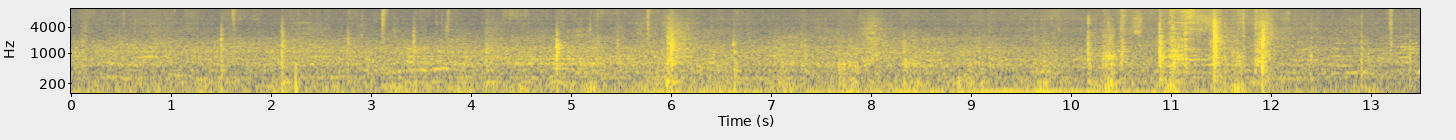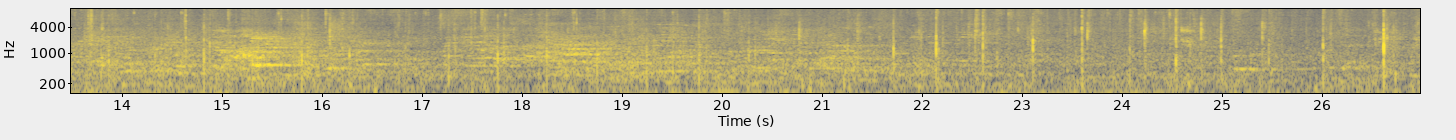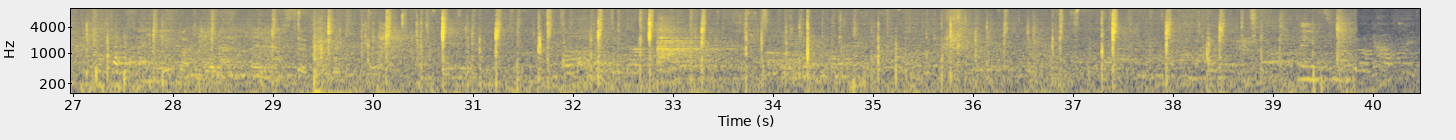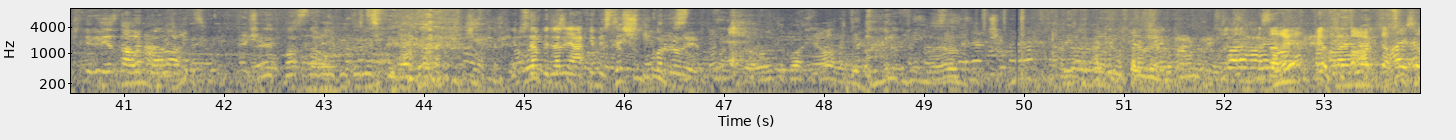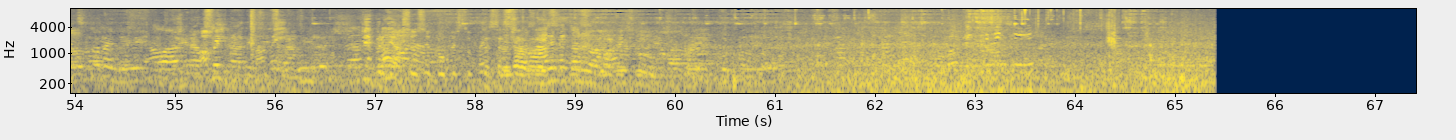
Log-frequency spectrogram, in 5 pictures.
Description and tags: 5-1 Street, people
people on the street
